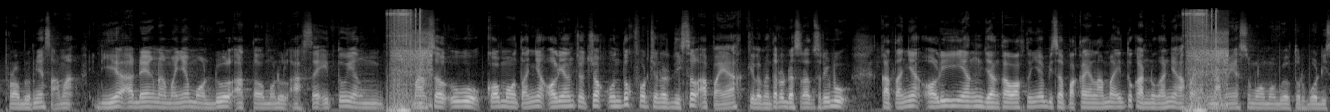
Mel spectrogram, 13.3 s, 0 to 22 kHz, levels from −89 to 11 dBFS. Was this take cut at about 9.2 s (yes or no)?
no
